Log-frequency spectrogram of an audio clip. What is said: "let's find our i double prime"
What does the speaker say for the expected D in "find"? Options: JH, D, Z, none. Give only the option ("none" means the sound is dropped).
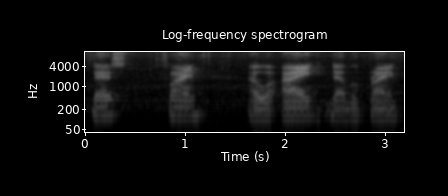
none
